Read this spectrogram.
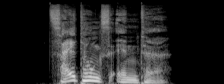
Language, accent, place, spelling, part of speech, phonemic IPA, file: German, Germany, Berlin, Zeitungsente, noun, /ˈtsaɪ̯tʊŋsˌ(ʔ)ɛntə/, De-Zeitungsente.ogg
- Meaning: canard (false or misleading report)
